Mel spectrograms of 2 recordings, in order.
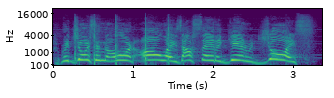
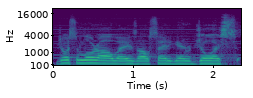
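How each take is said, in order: First: It is said in an excited, fired-up tone. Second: It is said in a flat, dull tone.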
